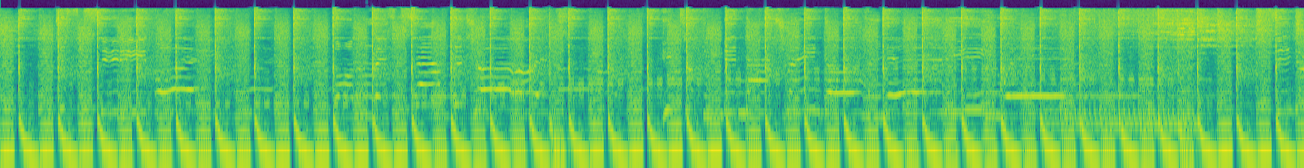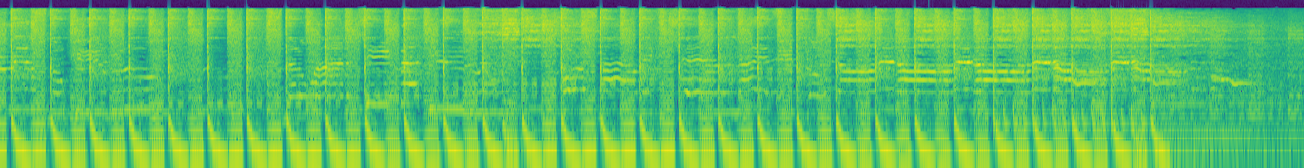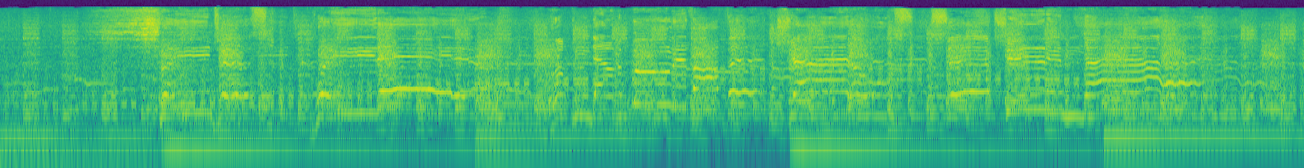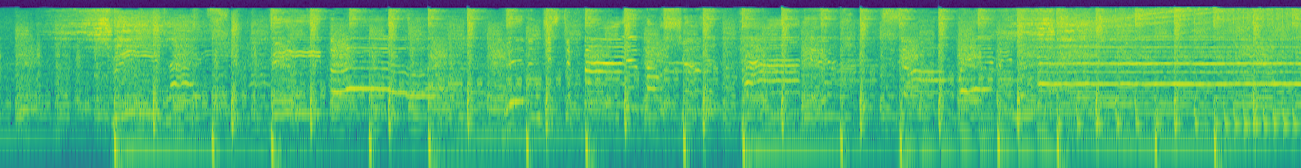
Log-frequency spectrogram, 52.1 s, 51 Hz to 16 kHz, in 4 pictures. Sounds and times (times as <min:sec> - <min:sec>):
Music: 0:00.0 - 0:52.1.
